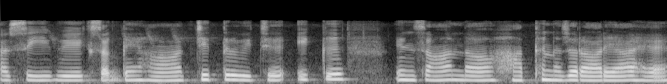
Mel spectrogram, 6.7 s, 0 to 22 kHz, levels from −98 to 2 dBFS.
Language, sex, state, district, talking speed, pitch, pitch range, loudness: Punjabi, female, Punjab, Fazilka, 125 wpm, 205 Hz, 200-215 Hz, -16 LUFS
